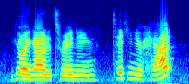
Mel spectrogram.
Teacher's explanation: the sound goes up the tone rises at the end of the sentence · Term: rising tones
